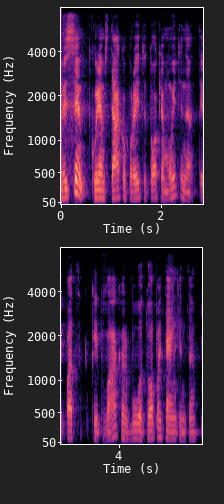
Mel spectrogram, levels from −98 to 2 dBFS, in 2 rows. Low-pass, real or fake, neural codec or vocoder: 7.2 kHz; real; none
